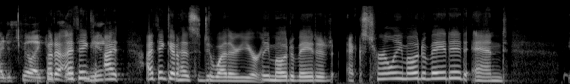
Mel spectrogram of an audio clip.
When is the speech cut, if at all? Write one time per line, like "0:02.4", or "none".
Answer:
0:01.8
0:02.1
0:02.6
0:03.3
